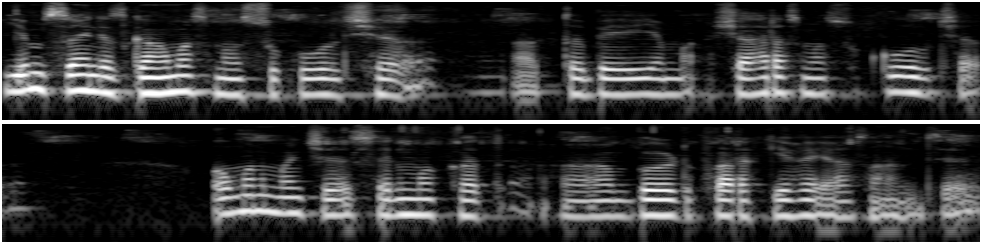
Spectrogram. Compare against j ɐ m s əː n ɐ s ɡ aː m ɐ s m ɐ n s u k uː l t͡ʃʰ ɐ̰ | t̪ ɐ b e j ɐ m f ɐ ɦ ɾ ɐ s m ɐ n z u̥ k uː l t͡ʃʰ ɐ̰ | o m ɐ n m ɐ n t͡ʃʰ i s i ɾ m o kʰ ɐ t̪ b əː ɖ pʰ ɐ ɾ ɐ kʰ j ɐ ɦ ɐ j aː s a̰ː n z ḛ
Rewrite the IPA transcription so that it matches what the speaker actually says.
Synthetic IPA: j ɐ m s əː n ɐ s ɡ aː m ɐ s m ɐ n s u k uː l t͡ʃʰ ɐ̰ | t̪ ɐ b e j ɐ m ʃ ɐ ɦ ɾ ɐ s m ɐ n s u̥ k uː l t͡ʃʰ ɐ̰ | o m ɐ n m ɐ n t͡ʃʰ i s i l m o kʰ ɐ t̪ b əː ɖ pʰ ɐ ɾ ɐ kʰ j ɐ ɦ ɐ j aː s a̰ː n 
